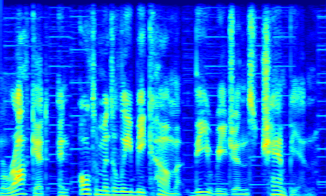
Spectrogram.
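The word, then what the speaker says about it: Rijon: a new story and set in a new region called Region. And yes, that is the correct pronunciation according to its creator, Cool Boy Man.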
